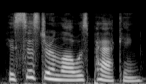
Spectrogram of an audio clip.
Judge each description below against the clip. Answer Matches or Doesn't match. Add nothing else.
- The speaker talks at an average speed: Doesn't match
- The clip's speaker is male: Doesn't match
